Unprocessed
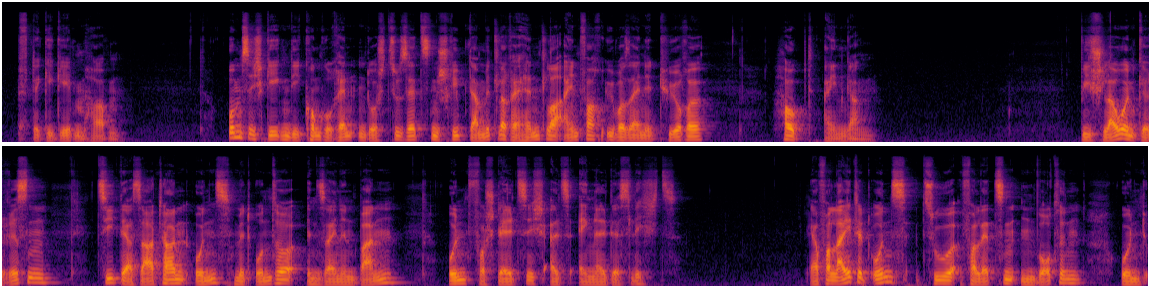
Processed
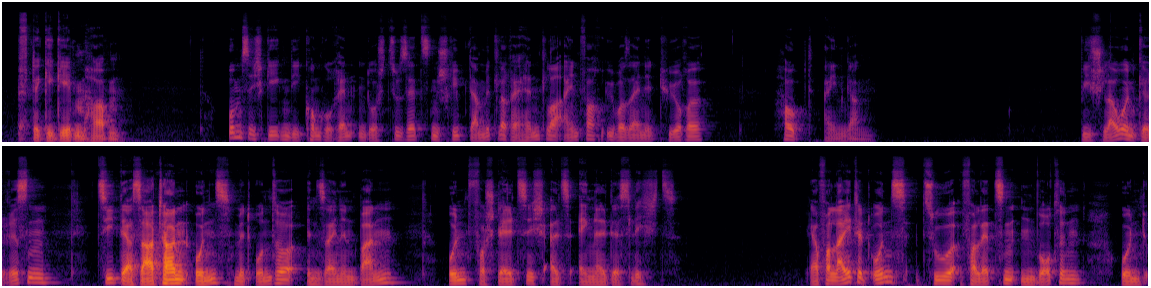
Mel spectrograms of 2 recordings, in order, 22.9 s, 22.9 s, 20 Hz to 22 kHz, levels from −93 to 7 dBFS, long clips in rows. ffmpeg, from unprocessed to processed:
-af "volume=4.47,afade=t=out:st=1.09:d=1.23:silence=0.223872,afade=t=in:st=11.17:d=0.72:silence=0.354813,afade=t=in:st=12.59:d=0.48:silence=0.354813,afade=t=out:st=13.07:d=0.61:silence=0.316228"

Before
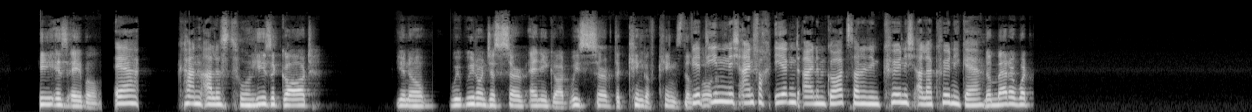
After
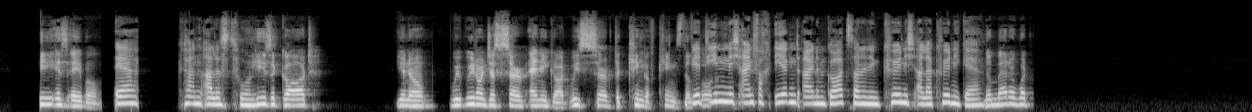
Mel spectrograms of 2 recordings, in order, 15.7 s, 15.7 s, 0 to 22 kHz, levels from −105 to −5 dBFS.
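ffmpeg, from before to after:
-af "asetnsamples=n=441:p=0,asendcmd='1.64 equalizer g -11.5;2.57 equalizer g -0.5;5.04 equalizer g 10.5;6.79 equalizer g 3.5;8.11 equalizer g -3;11.97 equalizer g -13.5',equalizer=f=1600:t=o:w=1.3:g=-3.5"

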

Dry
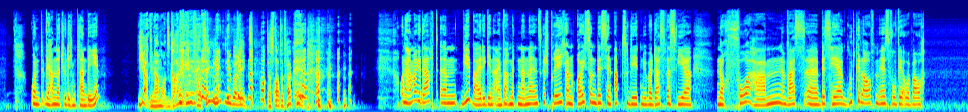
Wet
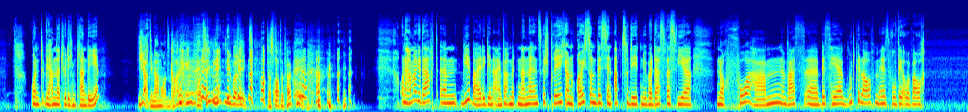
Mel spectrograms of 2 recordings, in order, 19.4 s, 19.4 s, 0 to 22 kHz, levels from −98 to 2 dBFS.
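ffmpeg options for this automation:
-af "asetnsamples=n=441:p=0,asendcmd='3.02 lowpass f 2500;3.93 lowpass f 4300;5.61 lowpass f 2100;6.67 lowpass f 5100;8.67 lowpass f 3000;10.45 lowpass f 6100;14.37 lowpass f 2500;17.84 lowpass f 5000',lowpass=4800"

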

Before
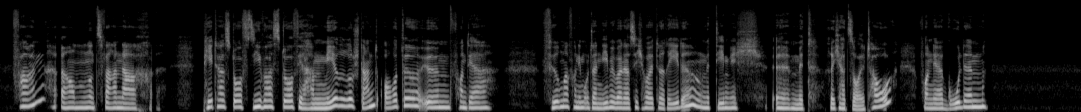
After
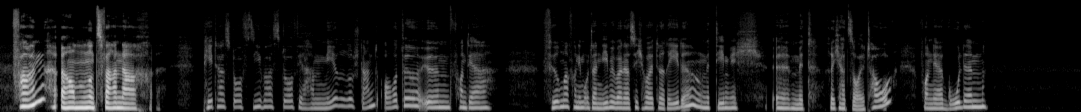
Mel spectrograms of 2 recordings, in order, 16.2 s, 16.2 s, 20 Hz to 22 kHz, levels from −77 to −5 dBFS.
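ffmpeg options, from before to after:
-af "volume=7.5,afade=t=out:st=1.48:d=0.68:silence=0.316228,afade=t=out:st=2.16:d=1.32:silence=0.237137,afade=t=in:st=5.28:d=1.05:silence=0.421697"

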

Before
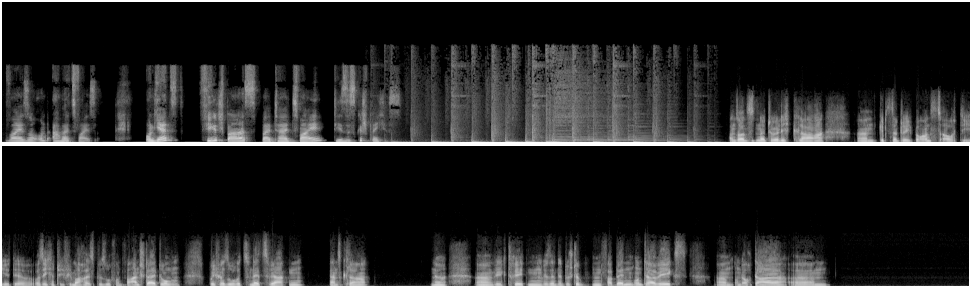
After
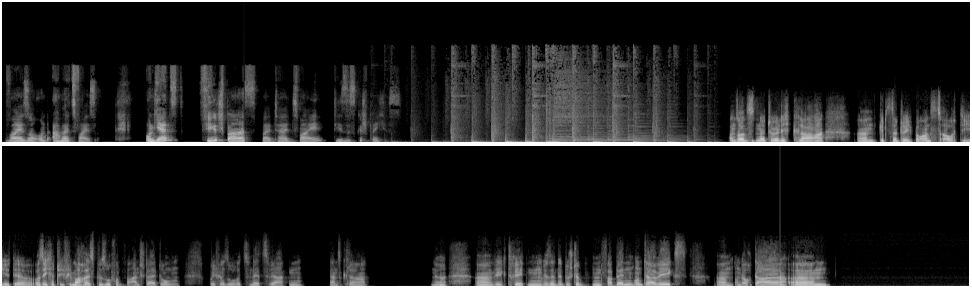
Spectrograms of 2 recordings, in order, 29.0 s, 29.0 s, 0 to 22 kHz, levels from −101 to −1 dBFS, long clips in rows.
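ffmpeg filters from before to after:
-af "asetnsamples=n=441:p=0,asendcmd='3.63 volume volume -14.5dB;6.61 volume volume -4.5dB;16.26 volume volume -16.5dB;21.09 volume volume -8.5dB;26.19 volume volume -1dB',volume=0.531"

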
